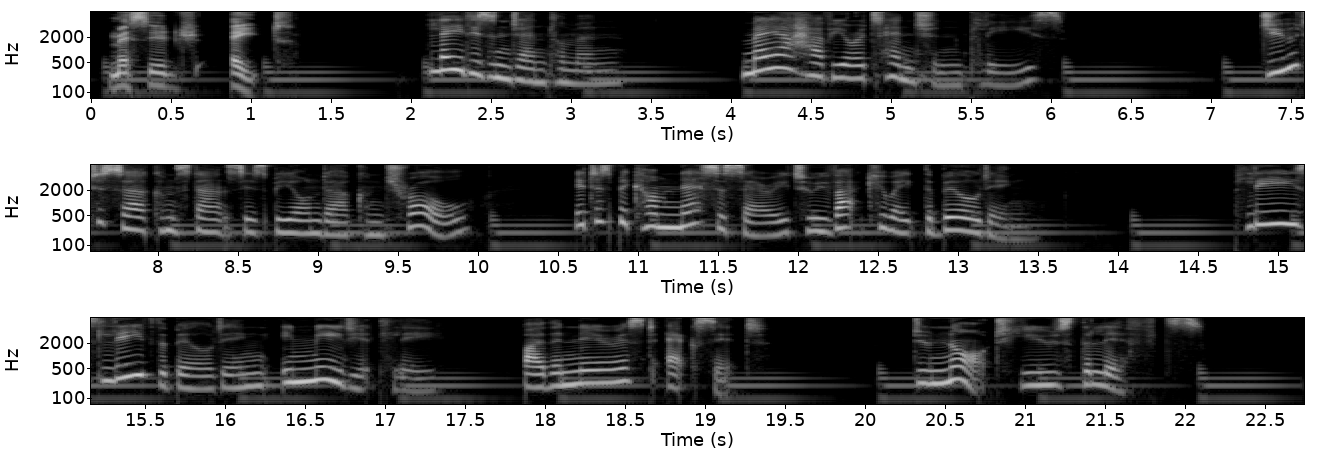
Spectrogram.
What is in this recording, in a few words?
Evacuation Message: 8 (Female)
